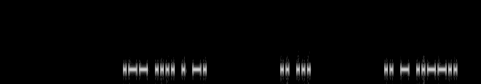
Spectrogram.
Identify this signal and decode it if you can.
Morse code, heard as a keyed tone, about 46 wpm, 700 Hz. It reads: WHEN IS IT?
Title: 4x Word-Spacing - Sentences from Top 100 Words - 45wpm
